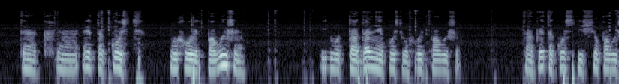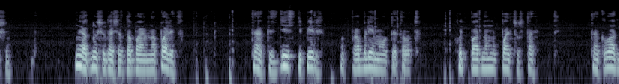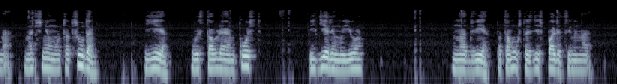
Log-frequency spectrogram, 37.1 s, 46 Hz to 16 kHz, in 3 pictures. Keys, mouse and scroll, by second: 2.0 click, 3.9 g, 5.4 click, 6.0 click, 7.2 g, 8.2 click, 8.7 scroll up 1, 8.7-9.9 middle drag, 10.5 click, 11.1 g, 12.2 click, 15.1-16.4 middle drag, 17.1-18.6 middle drag, 18.6 scroll down 1, 19.9 middle click, 20.4-21.1 scroll down 1, 21.1 click, 22.0-25.4 middle drag, 27.2 e, 29.2 click, 30.4 click, 34.0-36.0 middle drag.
